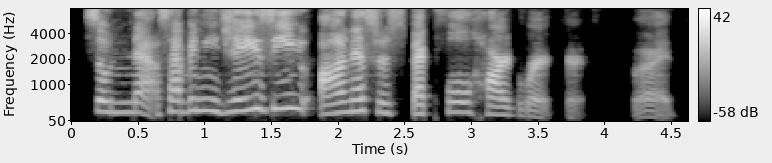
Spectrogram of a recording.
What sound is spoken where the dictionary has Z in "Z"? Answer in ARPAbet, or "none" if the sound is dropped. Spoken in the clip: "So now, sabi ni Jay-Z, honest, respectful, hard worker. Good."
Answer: Z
